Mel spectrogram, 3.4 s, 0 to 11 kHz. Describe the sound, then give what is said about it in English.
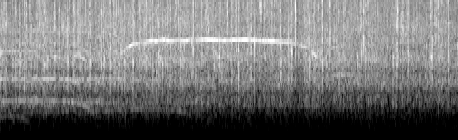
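Steady audience applause for the speaker's wife and their 25 years of marriage, a dense wash of many hands clapping at a constant loudness for the full few seconds, with no voices standing out above it. “She deserves most of those applause because I'm hard to live with.”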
